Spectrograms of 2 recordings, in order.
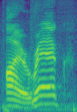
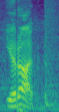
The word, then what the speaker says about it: Ірак: наприклад щоб часто зустрічаю кажуть I wan I Wake на країни Іран та Ірак вони і справді так називається Іран і Рак і ми вірно це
